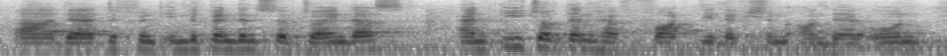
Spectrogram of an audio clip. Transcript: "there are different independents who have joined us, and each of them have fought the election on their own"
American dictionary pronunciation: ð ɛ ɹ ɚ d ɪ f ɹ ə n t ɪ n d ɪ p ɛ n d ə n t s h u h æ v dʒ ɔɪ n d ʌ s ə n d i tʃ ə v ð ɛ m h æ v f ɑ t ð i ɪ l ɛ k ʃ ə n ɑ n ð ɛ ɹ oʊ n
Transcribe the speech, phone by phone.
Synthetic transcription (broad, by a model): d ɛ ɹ d ɪ f ɹ ə n t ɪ n d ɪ p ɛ n d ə n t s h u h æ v dʒ ɔɪ n d ʌ s ə n d i tʃ ə v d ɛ m h æ v f ɑ t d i ɪ l ɛ k ʃ ə n ɑ n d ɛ ɹ oʊ n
